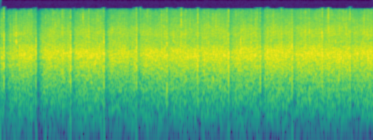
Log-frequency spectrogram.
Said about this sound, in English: Applause afterwards, but this team deserves to be celebrated and deserves to be listened to, and I'm going to give them again a big applause, and I hope you will join me.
